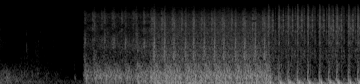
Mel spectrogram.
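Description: Rapid automatic gunfire in CS:GO on the Ancient map during a pro match, a loud close burst of fast rhythmic shots that starts abruptly after a brief lull and continues for several seconds.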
